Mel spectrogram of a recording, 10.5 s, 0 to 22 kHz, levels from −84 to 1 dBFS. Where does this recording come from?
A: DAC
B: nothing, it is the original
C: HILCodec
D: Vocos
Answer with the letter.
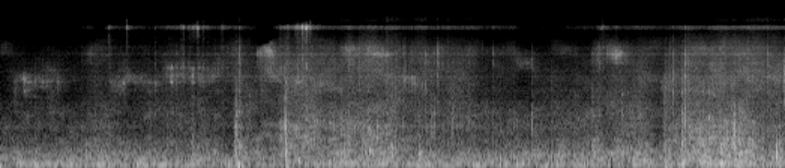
A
